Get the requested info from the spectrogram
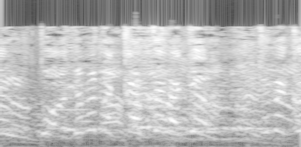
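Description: Several voices shouting and talking over one another at once, a loud commotion with no single clear speaker.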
